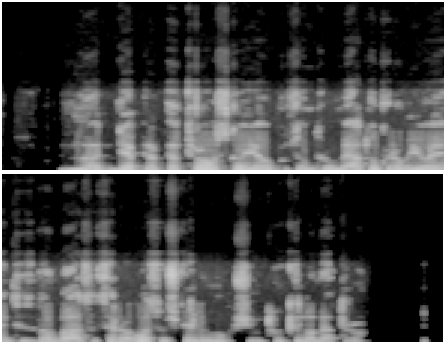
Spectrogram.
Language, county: Lithuanian, Telšiai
